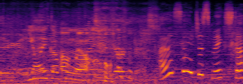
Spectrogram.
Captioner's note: laughs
